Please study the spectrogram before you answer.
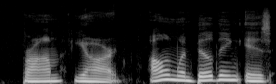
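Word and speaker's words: Bromyard: which is just south of the town of Braum Yard. That's spelled B R O M Y A R D. Braum Yard.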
